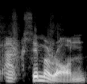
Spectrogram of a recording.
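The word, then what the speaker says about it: Oxxxymiron: so if you there's a fellow called aximiron um which is a moscow pronunciation so uh if you take away the moscow pronunciation oxymeron which is which of course is a bit of a pun and um he's got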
